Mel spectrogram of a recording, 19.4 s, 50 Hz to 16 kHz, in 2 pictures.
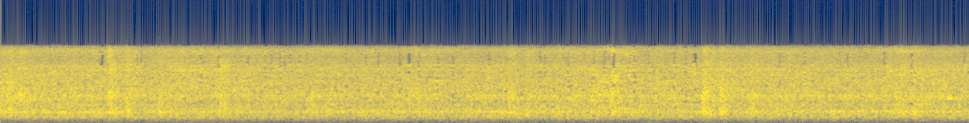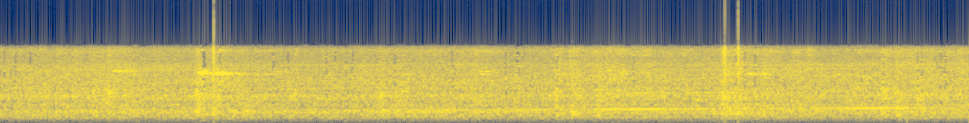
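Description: JR 115 series electric train heard from inside the car while running: a steady rumble of wheels on rail, with a faint whine that climbs slowly in pitch and a few sharp clicks.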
